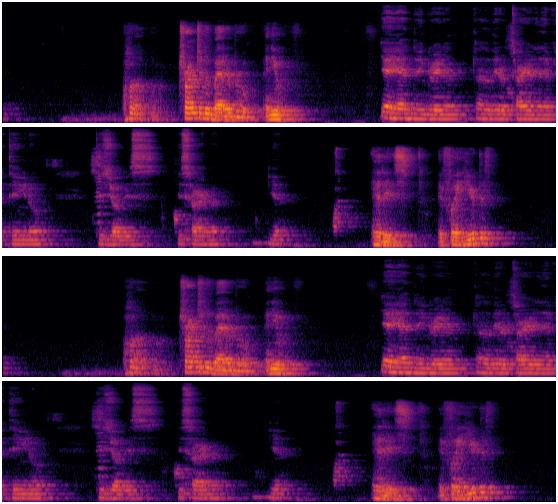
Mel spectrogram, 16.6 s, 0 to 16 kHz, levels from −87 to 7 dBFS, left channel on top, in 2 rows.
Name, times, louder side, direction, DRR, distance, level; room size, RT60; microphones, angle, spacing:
voice 1, 1.8-2.4 2.7-4.3 9.6-9.8 13.3-13.4 13.8-14.4 14.8-15.6, left 4 dB, 65° left, 0 dB, 0.3 m, -25 dB
voice 2, 5.7-8.9 9.7-10.6 10.9-11.6 12.0-12.5, left 2 dB, 85° left, 1 dB, 0.7 m, -31 dB
4.8 x 2.2 x 2.6 m, 0.85 s
head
